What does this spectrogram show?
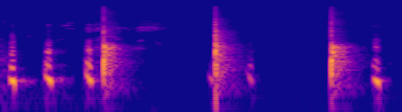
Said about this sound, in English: That's a gets a golf clap. My God, okay.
